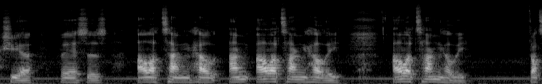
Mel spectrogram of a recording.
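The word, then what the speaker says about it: Alatengheili: Alatangghali, that's how you say it.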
